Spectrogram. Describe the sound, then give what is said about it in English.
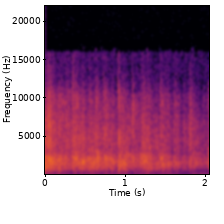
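An audience claps in steady, continuous applause to welcome a speaker onto a stage, a faint, dense patter with no voices standing out. “why don't we get Dr. Taz a fantastic round of applause as we invite him”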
